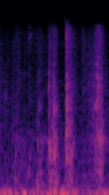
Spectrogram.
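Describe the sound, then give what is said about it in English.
A zipper is drawn closed in a series of quick, raspy ratcheting pulls, with nobody speaking. “Zip up back ASMR.”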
